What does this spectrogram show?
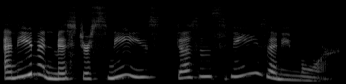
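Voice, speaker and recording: Bright, animated woman reading a children's story. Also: very high-pitched, takes it slowly. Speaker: storybook reader, school staff. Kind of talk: expressive children's read-aloud.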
